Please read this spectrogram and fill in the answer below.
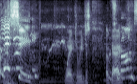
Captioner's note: wheezing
